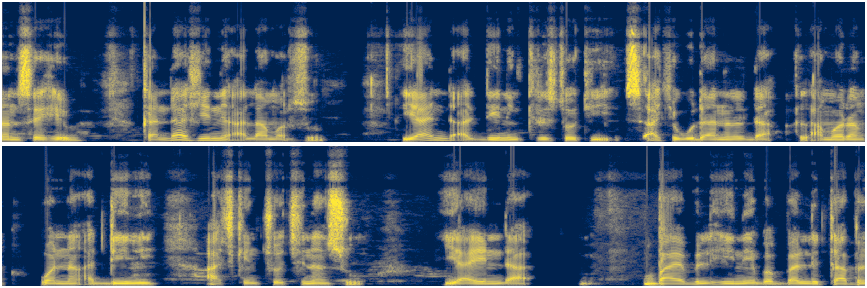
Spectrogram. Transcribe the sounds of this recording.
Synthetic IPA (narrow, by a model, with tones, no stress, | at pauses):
ɐ˦nsɐ˨ɦɪ̰˦b̚kɐ˨ndaː˦ʃ̬iː˦nḛː˨ʔa̰˨laː˦mɐ̰˨rsṵ˦ | jaː˨˦jɪ˦nda̰˨ʔa̰˨dːiː˦nɪ˨ŋkʲɪ˦ɾɪ˦stoː˦tḭː˦sʔa̰˦kʲeː˨ɡʷʊ˦daː˦nɐ˦rda˨ʔa̰˨lʔa̰˦mʊ˦ɾɐ˨ŋ | wʔɐ˦nːɐ˨ŋʔa̰˨dːiː˦niː˨ʔa̰˨t͡ʃɪ̥˦kʲɪ˦nt͡ʃoː˦t͡ʃɪ˦nɐ˨nsṵ˦ | jaː˨jɪ˦nda˨ | baː˦jbʊ˨lhiː˦neː˨bɐ˨bːɐ˦nlɪ˦tːaː˦ɸɪ˨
